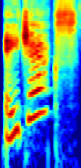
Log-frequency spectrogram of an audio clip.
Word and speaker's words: Ajax: So he says, and it's pronounced Ajax, or N-A-J-X is how you pronounce it.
